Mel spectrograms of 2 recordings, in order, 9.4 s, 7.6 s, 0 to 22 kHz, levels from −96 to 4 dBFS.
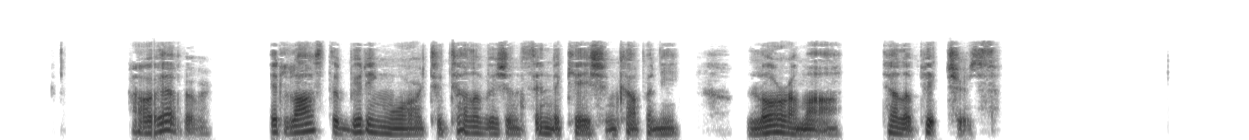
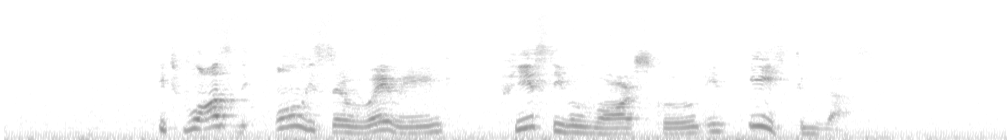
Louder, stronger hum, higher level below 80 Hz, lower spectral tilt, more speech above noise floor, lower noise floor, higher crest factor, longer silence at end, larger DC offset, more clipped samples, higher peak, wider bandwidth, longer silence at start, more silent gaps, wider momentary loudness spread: first, -21 LUFS vs -62 LUFS; second, none vs 50 Hz at -85 dBFS; first, -60 dBFS vs -86 dBFS; about the same, -5 dB/octave vs -4.5 dB/octave; first, over 69 dB vs 21 dB; first, under -90 dBFS vs -83 dBFS; about the same, 22 dB vs 22 dB; first, 1.9 s vs 0 s; neither; neither; first, -2 dBFS vs -42 dBFS; second, 7.8 kHz vs 16.5 kHz; first, 1 s vs 0.05 s; first, 1.61-2.01 s, 5.11-5.21 s, 5.49-5.59 s, 6.33-6.61 s vs none; about the same, 10 LU vs 9 LU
